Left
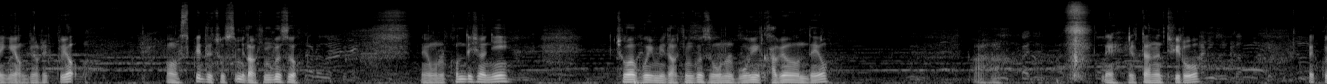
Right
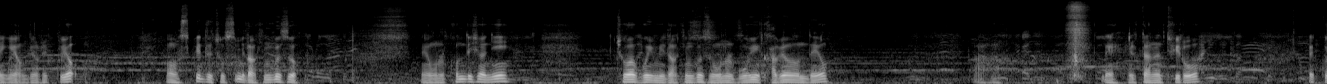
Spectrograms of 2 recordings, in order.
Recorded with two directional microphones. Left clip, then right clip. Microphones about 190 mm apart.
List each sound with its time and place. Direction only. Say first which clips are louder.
0.0 s speech: even; 5° right (ahead or behind)
3.8 s rub: left 1 dB; 5° right (ahead or behind)
6.1 s speech: even; 5° right (ahead or behind)
9.7 s speech: left 1 dB; 5° right (ahead or behind)
11.9 s a sound: right 1 dB; 30° right (ahead or behind)
13.1 s speech: even; 5° right (ahead or behind)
